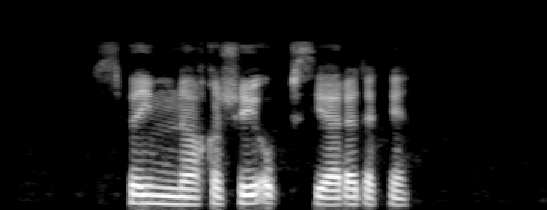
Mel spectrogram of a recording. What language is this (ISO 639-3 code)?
ckb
